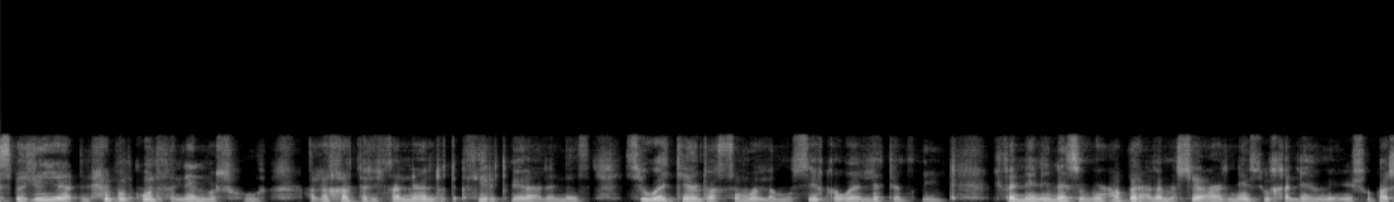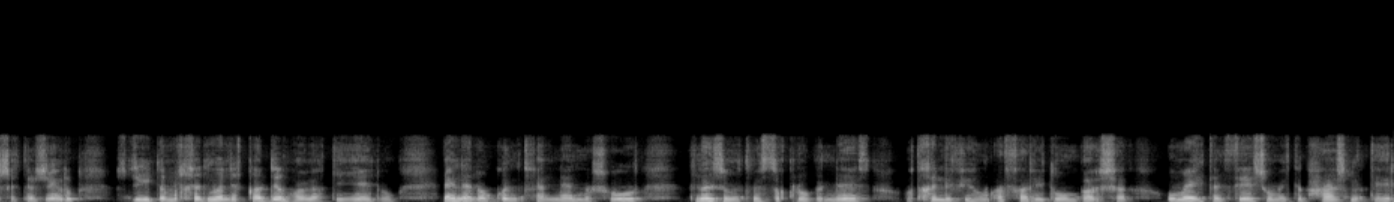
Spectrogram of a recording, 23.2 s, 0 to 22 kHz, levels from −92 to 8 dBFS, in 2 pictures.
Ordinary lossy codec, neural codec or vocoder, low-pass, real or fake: none; codec, 44.1 kHz, 2.6 kbps, SNAC; 7.2 kHz; fake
